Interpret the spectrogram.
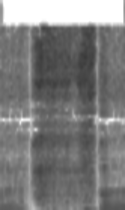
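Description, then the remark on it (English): Someone imitates a growl by making a rough, snoring rasp with their head tilted toward a trash can and a microphone in front: two loud, buzzy bursts with a breathy rush between them. No talking. “You put the microphone in front of you, and then you tilt your head towards the trash can. Uh-huh. And then you do a snoring sound.”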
